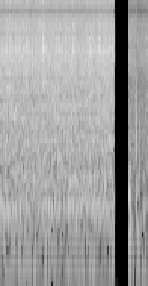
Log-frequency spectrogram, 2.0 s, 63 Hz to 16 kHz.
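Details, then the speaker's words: 1966 Ford Thunderbird V8, carburetor choke held manually while fast idle cam adjustment is investigated: steady, even idle held around 1100 rpm with no misses or knocks; normal cold fast idle. "she's idling at about 1100 which is okay because I'm doing this manually"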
